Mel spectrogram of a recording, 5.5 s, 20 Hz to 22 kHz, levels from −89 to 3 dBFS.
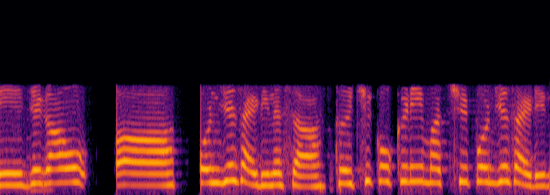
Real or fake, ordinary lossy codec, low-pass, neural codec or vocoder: real; AAC, 32 kbps; 3.6 kHz; none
